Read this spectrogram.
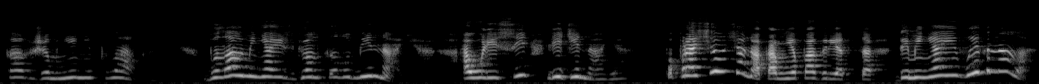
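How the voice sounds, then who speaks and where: A pitiful little hare boy sobs out his story in a high, tearful, whimpering voice, as a woman storyteller puts him on. His pitch jumps far above her own, and his words come in a wailing sing-song. A storybook figure, small and helpless. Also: big pitch swings, moderate pace, bright, forceful tone, full character voice. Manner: repeats his lament in a crying sing-song.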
